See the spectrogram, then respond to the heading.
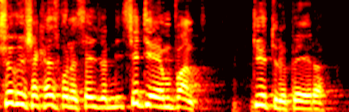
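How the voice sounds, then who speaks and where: The speaker is a man. His tone is dark and mellow. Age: 80s+. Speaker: former party official, political veteran. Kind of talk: interview. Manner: halting, with repetitions.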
